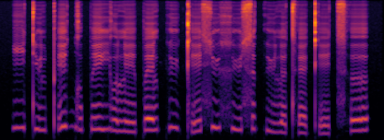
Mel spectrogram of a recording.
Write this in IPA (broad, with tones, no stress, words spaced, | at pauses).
i˧ty˨lpʼe˦ ɡʊ˨pe˧jʊ˨ le˨pɛ˧l ky˦˨kʼe˨˦sy˦ xy˧sə˦ ky˨lə˨tʰɛ˨kʼe˨ t͡sʰə˦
